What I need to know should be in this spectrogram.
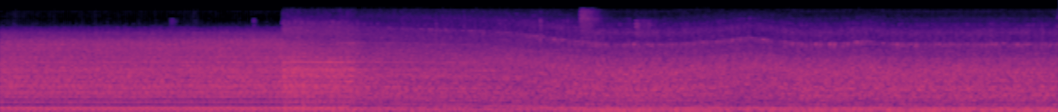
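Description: A tractor engine hums steadily and changes pitch as it drives.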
